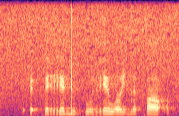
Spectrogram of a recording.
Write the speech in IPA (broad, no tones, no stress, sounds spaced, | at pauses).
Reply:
ʔ ʏ ʔ k ʏ r ʏ d̪ ɪ kʷ ɪ u̯ r ʏ w o y̯ d̪ ə k ɔ ʔ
